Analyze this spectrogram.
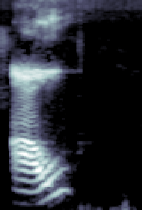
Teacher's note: Daripada vokal depan rendah ke vokal belakang tinggi, au. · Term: diftong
